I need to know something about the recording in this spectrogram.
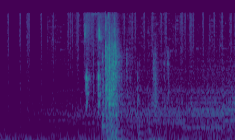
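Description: A wooden door bangs shut.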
